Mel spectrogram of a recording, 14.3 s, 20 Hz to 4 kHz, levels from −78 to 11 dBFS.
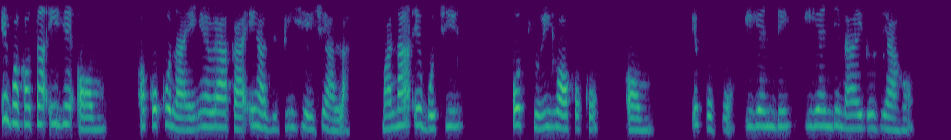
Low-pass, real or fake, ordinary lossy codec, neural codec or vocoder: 3.6 kHz; fake; none; vocoder, 22.05 kHz, 80 mel bands, HiFi-GAN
